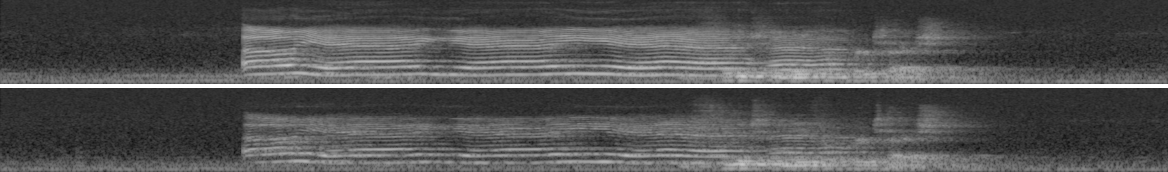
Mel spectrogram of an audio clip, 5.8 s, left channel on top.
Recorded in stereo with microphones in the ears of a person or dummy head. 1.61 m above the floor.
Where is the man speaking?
25° left (ahead or behind), 4.5 m.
